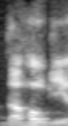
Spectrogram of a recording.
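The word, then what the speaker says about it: hoggee: But the hoagie, and that's spelled H-O-G-G-E-E, not like the sandwich. It's got its own spelling.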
